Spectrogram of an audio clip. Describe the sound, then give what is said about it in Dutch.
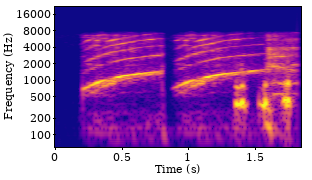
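A timer alarm goes off with two loud, rising electronic wails that sound like a siren, the second one joined by a few quick, punchy beeps near the end. “even kijken of deze timer geluid maakt.”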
